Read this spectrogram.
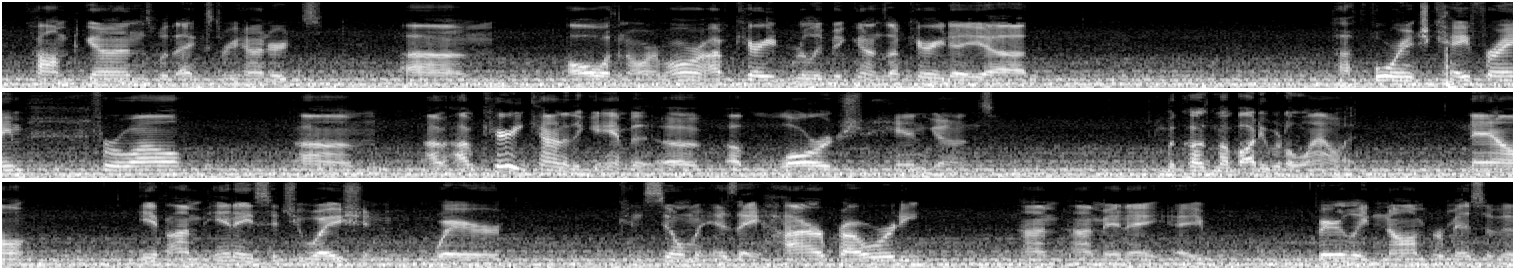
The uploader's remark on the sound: Was recorded in truck on my way to work this morning so i apologize for any audio quality issues.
